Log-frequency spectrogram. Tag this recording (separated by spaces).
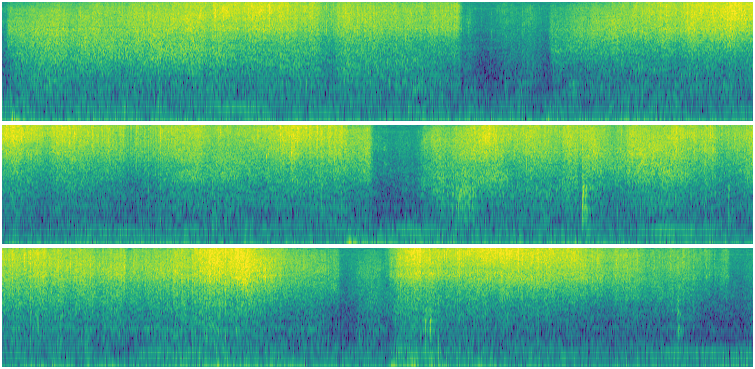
Fall floor sand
